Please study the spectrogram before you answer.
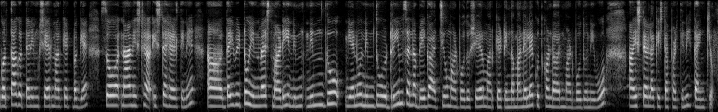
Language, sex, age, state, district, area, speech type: Kannada, female, 18-30, Karnataka, Chikkamagaluru, rural, spontaneous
